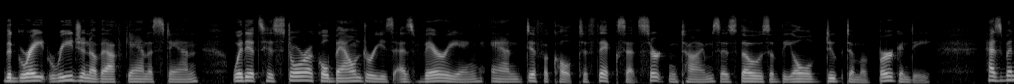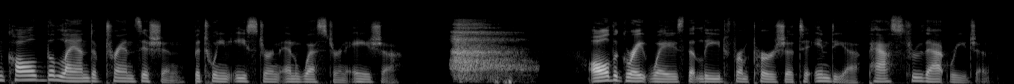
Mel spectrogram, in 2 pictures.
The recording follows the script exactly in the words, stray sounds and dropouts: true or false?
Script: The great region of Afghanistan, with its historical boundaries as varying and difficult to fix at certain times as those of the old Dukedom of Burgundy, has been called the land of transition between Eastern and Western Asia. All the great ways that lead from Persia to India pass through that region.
false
